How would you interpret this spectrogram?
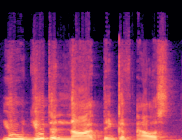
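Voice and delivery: normal talking voice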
